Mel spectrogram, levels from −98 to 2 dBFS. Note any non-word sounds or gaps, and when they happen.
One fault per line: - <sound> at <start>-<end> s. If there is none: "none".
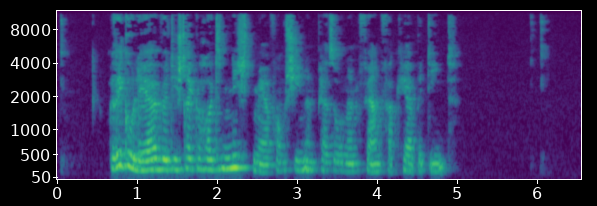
none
